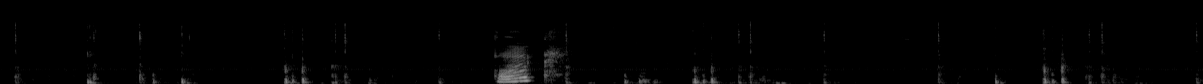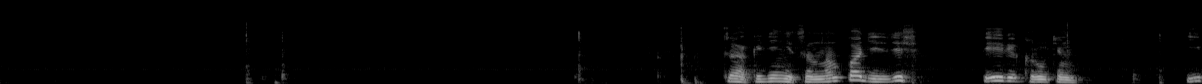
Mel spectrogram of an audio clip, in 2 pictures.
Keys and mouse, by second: 1.2 shift+middle click, 3.0 shift+d, 4.7-6.3 drag, 7.0 shift+d, 8.3-9.6 drag, 10.5 shift+d, 12.0-14.7 drag, 15.0-18.1 middle drag, 18.9 KP_1, 21.4-23.0 drag, 23.7-24.0 drag.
